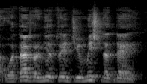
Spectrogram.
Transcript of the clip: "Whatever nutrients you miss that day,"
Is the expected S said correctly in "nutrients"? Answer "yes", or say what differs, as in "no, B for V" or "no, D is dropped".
no, S is dropped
